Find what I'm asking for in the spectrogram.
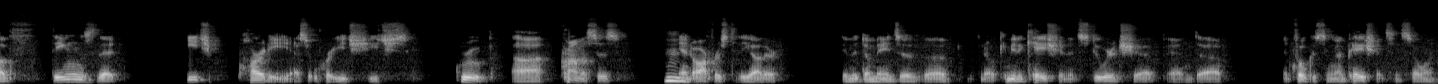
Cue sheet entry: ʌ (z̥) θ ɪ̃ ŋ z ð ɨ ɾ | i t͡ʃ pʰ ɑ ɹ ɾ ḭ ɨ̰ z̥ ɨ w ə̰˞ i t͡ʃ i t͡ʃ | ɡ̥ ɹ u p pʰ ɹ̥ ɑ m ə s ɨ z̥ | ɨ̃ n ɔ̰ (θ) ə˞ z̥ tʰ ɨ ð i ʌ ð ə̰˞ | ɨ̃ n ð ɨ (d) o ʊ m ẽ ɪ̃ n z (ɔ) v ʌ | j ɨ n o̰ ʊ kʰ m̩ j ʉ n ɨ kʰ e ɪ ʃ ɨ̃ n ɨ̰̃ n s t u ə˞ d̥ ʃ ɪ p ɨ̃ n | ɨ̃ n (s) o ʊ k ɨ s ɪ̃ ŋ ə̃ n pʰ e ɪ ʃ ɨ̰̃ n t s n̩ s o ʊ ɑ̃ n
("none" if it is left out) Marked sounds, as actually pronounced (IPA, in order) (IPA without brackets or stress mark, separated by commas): v̥, f, d, ʌ, f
